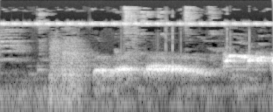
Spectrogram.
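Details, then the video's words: Local zebra dove singing in the morning, a lure and training song: after a brief rustle, a long mellow coo in two swelling parts, then a higher sustained note, over a faint high whine. "Suara Terapi Perkutut di pagi hari agar cepat gacor"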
